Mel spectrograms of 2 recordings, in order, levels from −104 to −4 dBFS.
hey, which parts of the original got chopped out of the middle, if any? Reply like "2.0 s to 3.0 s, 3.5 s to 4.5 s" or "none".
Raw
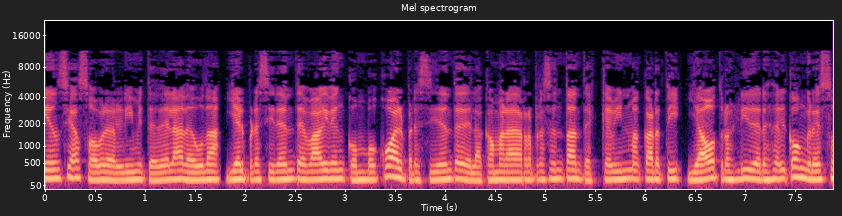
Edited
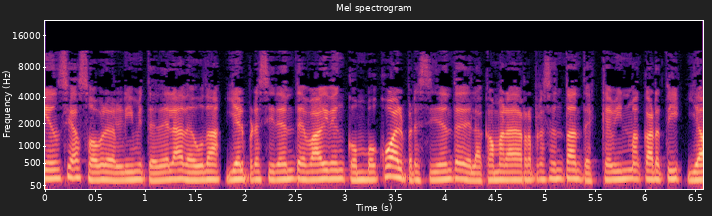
none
